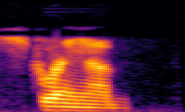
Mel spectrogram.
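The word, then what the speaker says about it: Strachan: But it is a Gaelic pronunciation that, frankly, kind of wussifies the strong Scottish element, such that I end up with Strand, but such is my fate.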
